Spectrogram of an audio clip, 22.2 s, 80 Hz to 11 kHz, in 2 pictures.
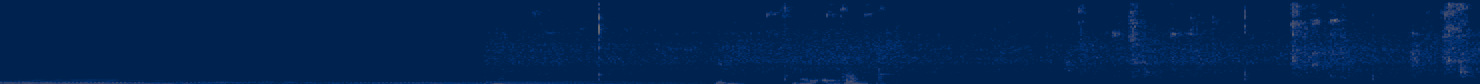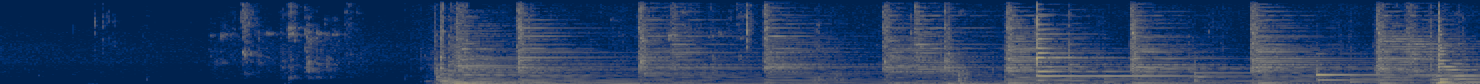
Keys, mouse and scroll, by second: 1.8 ctrl+2, 3.6-7.3 drag, 9.3-12.3 drag, 14.2-16.4 drag, 16.7 Tab, 17.7 middle click, 18.3 a, 20.8-22.2 drag.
